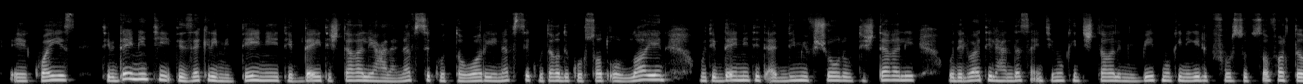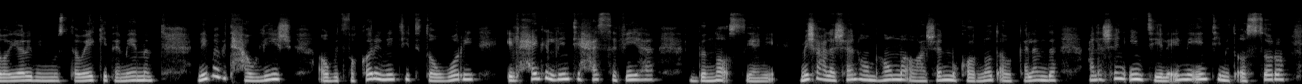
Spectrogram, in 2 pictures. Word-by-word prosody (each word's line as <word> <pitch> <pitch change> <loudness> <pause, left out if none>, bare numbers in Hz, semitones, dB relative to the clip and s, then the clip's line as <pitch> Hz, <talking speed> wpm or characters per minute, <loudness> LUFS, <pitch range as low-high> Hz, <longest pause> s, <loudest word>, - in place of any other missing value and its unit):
أ 160 0 +1
كويس 205 +3 +3 0.2
تبدئي 180 +9 +4
إن 245 - +7
أنتِ 245 -2 +4
تذاكري 180 0 +2
من 150 -2 -3
تاني، 180 -1 +3
تبدئي 155 +2 +1
تشتغلي 180 +1 0
على 150 -3 -4
نفسِك 185 +3 -4
وتطوّري 165 +1 +1
نفسِك 185 +2 -3
وتاخدي 165 +1 +1
كورسات 165 0 -2
أونلاين، 185 +8 +4 0.4
وتبدئي 170 0 +1
إن 195 - +3
أنتِ 190 0 +1
تقدِّمي 185 +1 0
في 180 - -10
شغل 185 -1 +1
وتشتغلي. 195 +4 0 0.3
ودلوقتي 180 +5 +1
الهندسة 175 0 -2
أنتِ 170 - -6
ممكن 175 +1 -3
تشتغلي 175 +1 -1
من 160 - -3
البيت، 180 +6 -1
ممكن 180 -1 0
ييجي 175 +2 +3
لِك 180 - -6
فرصة 170 0 -4
سفر 185 +2 0
تغيّري 175 +1 +3
من 170 -1 -2
مستواكِ 170 +3 -1
تمامًا. 185 +2 0 0.4
ليه 230 +5 +4
ما 370 - +1
بتحاوليش 205 - -1 0.3
أو 165 - +2
بتفكّري 170 +9 -1
إن 225 - +4
أنتِ 230 +1 0
تطوّري 210 +4 -1 0.3
الحاجة 250 +9 +1
اللي 235 -1 +4
أنتِ 245 0 +1
حاسّة 225 -2 -5
فيها 215 +1 -1 0.3
بالنقص؟ 170 +3 -1
يعني 150 +10 -4 0.2
مش 225 +7 +3
علشانهم 210 -1 +1
هم 220 +1 +3
أو 205 -6 -4
عشان 175 +6 0
مقارنات 175 0 -2
أو 160 - -2
الكلام 170 +4 -2
ده، 195 0 -1 0.3
علشان 220 +6 -1
أنتِ. 225 -5 +3
لإن 170 +8 +3
أنتِ 240 0 +2
متأثّرة 195 +5 -1
180 Hz, 160 wpm, -22 LUFS, 170-205 Hz, 0.4 s, إن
